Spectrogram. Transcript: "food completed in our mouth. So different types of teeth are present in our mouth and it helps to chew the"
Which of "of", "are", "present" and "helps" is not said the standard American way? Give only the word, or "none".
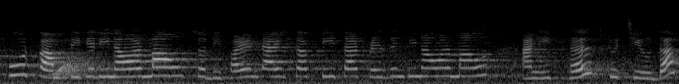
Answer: of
